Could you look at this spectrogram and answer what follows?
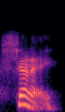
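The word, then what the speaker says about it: shiné: It looks like shine. The word shine, it just has an accent on the end, which I don't know how to do on my computer, make those accents.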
